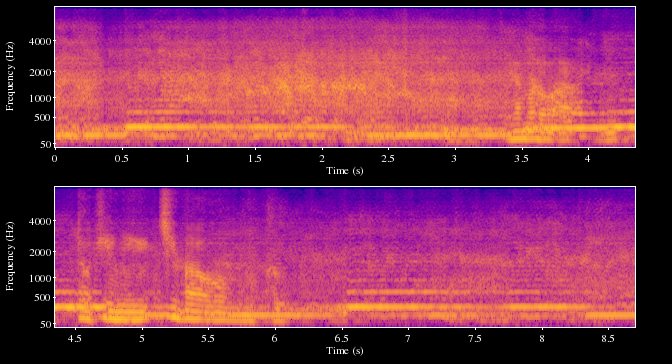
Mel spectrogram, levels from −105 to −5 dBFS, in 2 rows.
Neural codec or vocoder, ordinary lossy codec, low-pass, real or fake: codec, 16 kHz, 2 kbps, FreqCodec, smaller model; none; none; fake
